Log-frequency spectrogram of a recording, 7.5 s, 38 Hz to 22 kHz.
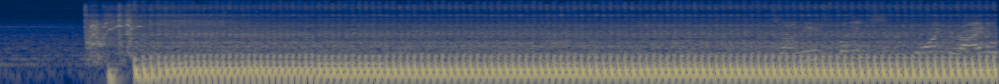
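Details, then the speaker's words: Venom X22R Max 250cc fuel-injected motorcycle, idle set by a screw on the throttle body and judged perfect without adjustment. Starts at once and settles into a steady, even low putter with no misses or knocks. Normal idle. "The idle on this bike is perfect. I can turn it up, but I don't really want to."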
